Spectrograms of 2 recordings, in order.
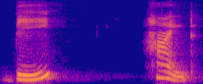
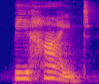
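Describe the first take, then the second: First: "behind" drawn out in separate chunks; syllable chunking. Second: Said in the usual way. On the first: Shown as a demonstration. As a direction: sound out "behind" slowly, part by part. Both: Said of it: "We have B".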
